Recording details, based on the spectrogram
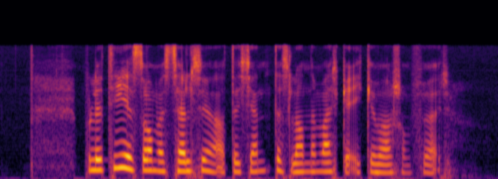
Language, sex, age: Norwegian, female, 18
